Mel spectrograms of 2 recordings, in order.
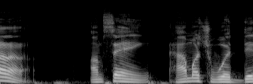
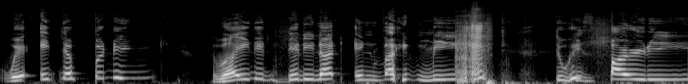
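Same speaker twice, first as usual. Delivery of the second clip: very high voice with the word party drawn out; 12 semitones higher than usual. Doing a put-on voice that listeners try to identify: Bill Cosby impression. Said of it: "Are you doing an Indian accent?".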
